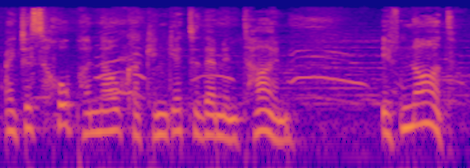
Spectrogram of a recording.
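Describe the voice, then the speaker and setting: An actor performs a concerned villager in a cinematic video game. The voice is soft-edged and dark, full of anxious care. Faint music plays behind. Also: medium pitch, animated, moderate pace, close to an everyday voice. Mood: worried. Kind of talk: video game cutscene acting.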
